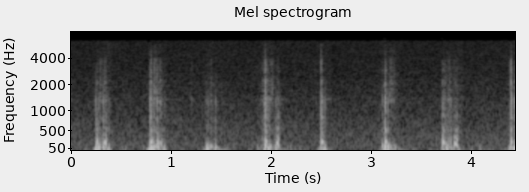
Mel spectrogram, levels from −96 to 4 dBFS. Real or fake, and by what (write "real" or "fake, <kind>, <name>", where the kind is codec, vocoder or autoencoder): real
